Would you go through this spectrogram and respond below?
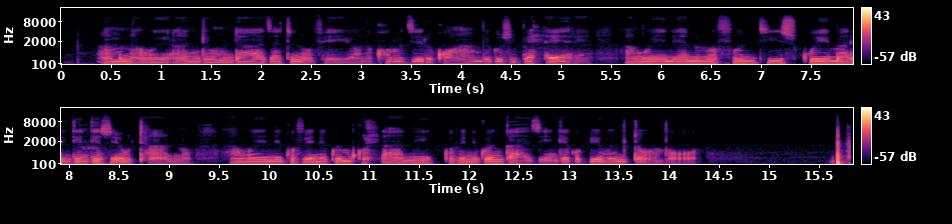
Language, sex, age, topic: Ndau, male, 18-24, health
